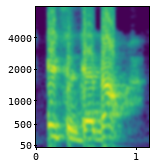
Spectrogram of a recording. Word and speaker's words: dedans: It's dada. Here, dada means inside. Dehor means outside. S will not be pronounced in both.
